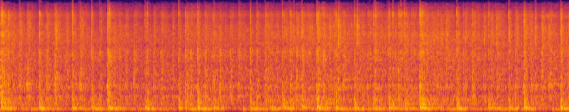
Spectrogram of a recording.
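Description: Music led by a fast, steady drum beat of repeated sharp strikes.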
